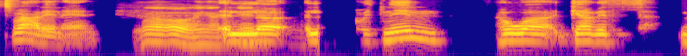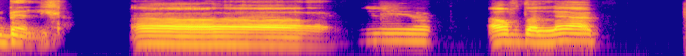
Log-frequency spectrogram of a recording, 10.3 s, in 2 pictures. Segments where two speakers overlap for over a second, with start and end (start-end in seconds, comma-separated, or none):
none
